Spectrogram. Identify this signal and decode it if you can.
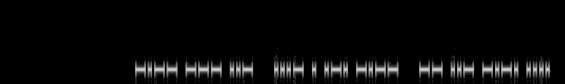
Morse code, heard as a keyed tone, about 38 wpm, 700 Hz. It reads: YOU VERY MUCH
